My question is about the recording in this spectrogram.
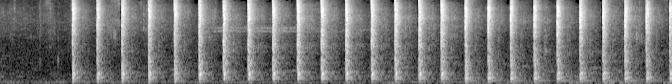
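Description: Hammer tapping steadily on the side of steel column formwork filled with fresh concrete, about three blows a second from about a second in, each with a short metallic ring. The tapping compacts the concrete in place of a vibrator.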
